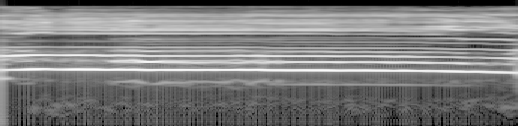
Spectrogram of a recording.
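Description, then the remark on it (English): A person's voice imitates a wolf howl, one long, loud, sustained note held steady with a slight waver for about two and a half seconds, with no talking. “But our roar wasn't so great, so we said, let's just make it a howl. like a wolf.”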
